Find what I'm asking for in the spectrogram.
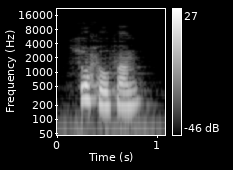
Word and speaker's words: صحفاً: حرف حا پر پیش ہے زبر نہیں ہے صحیح تلفظ کیا ہے اس کا صحفاً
